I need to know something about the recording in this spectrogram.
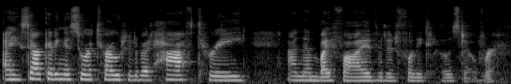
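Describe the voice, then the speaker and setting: A woman's voice: medium pitch, level tone, moderate pace, sharp tone, slight background noise. Chatty woman with a head cold. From Ireland. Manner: chatty, many ums, upbeat asides. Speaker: knitting podcast host. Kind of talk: casual show-and-tell chat.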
